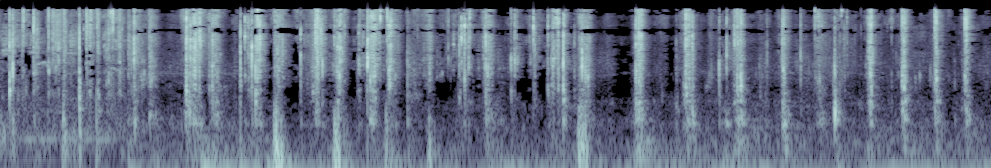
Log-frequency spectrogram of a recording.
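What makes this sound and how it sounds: A large mass of soft pink fluffy slime in a clear plastic tub is pressed, poked and squeezed by fingers and knuckles. This makes a rapid series of sharp, bright crackling pops and wet clicks, with a faint low hum underneath.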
